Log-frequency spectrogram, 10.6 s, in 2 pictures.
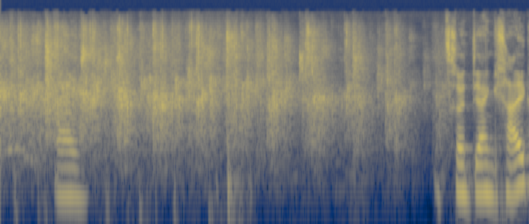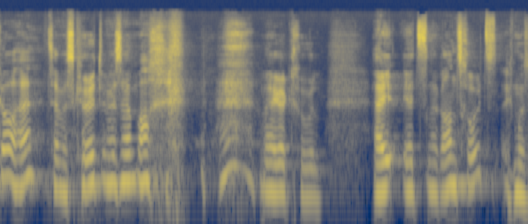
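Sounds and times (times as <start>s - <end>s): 
crowd applause: 0.0s - 4.6s
speech: 0.5s - 1.0s, 4.5s - 10.5s.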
